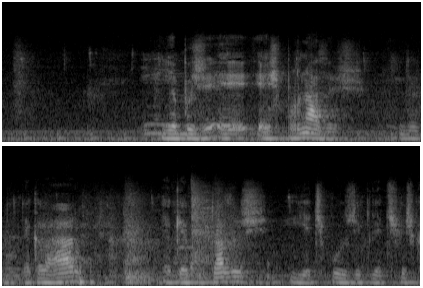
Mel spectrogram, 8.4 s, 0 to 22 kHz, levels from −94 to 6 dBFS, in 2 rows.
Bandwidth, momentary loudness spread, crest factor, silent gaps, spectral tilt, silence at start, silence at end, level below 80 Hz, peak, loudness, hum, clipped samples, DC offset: 16 kHz; 20 LU; 20 dB; none; -5.5 dB/octave; 0 s; 0 s; -68 dBFS; -22 dBFS; -42 LUFS; none; under 0.1%; under 0.1%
